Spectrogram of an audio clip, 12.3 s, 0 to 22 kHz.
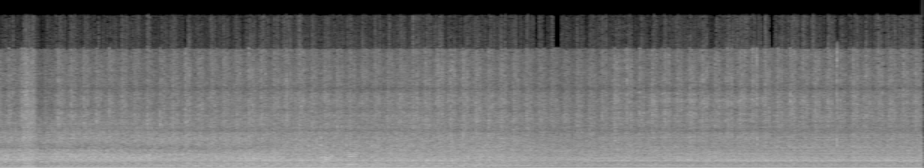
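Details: Cummins 5.9 12-valve diesel, first start on engine stand, hot-wired starter, destined for a truck: steady deep diesel clatter with even low drone; idling smoothly.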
